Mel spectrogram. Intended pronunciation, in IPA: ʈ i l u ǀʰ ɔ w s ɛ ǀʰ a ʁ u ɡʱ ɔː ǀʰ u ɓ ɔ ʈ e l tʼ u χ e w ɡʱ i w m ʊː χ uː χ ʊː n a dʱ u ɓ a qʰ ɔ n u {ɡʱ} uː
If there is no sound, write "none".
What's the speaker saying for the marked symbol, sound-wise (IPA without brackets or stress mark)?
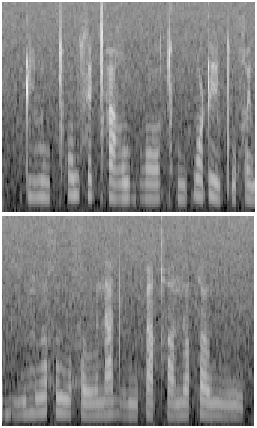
q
